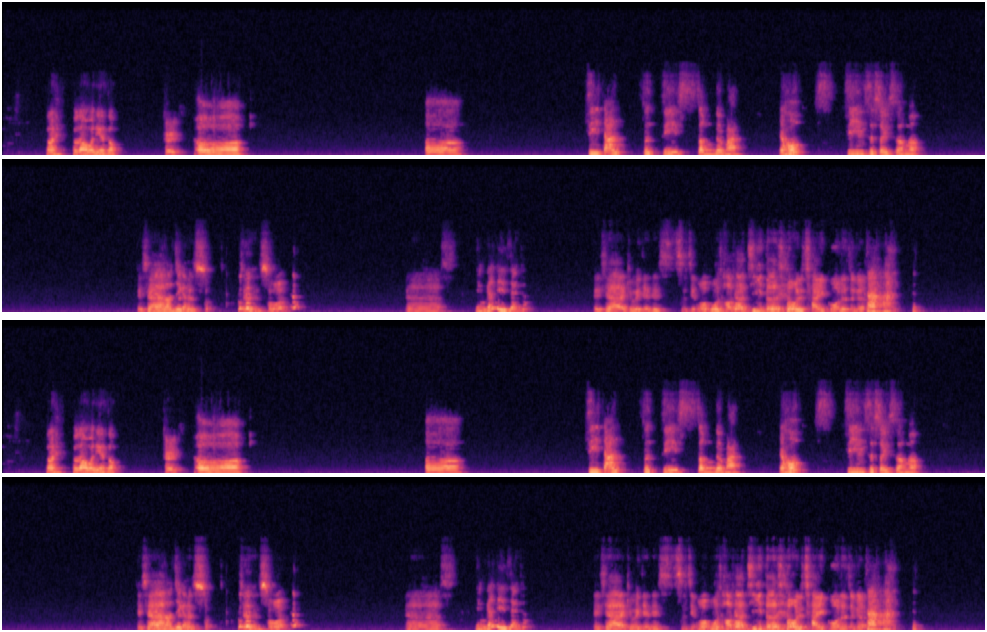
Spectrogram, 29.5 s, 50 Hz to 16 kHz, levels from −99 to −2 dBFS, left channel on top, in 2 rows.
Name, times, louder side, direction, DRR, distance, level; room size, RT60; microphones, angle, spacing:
voice 1, 0.7-1.8 2.9-3.7 6.3-6.9 8.8-9.3 9.6-11.1 11.7-12.0 12.7-13.8 17.0-17.5 18.3-18.5 19.1-19.2 21.9-22.6 27.7-28.2, equal, 5° right, 0.4 m, -25 dB
voice 2, 16.8-17.9 18.3-19.0 20.8-21.5 23.6-27.7, right 1 dB, 80° right, 1.7 m, -30 dB
4.6 x 3.4 x 2.9 m
head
